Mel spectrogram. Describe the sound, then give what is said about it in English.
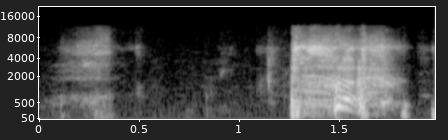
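A short cough, then a louder, harsher burst of coughing with a raspy tail and a final small cough, unaccompanied by speech. “Don't cough.”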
